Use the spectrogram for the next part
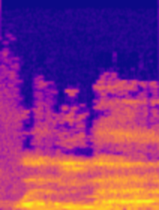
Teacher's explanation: Wa bima itu majais sehingga boleh panjang 4 harokat 5 harokat, boleh juga seperti matobi'i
